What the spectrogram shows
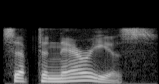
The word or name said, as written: septenarius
